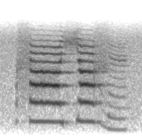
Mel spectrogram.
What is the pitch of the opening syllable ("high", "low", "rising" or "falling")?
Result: high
